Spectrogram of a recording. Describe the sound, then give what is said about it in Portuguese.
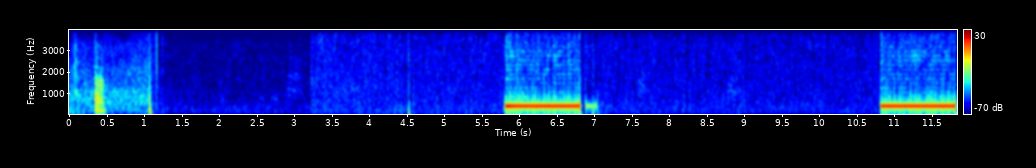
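A telephone call being dialed and ringing: a quick burst of dialing tones at the start, then silence, then two long, steady ringback tones separated by a lengthy gap. “Vou ligar para eles.”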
